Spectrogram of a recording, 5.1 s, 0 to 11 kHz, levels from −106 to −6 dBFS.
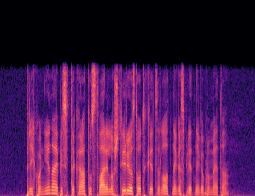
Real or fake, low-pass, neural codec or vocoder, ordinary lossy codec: real; 7.2 kHz; none; none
